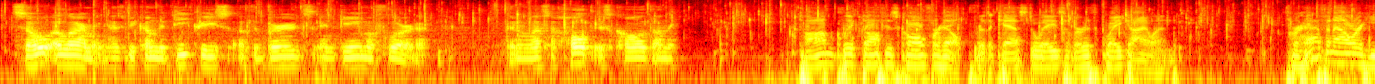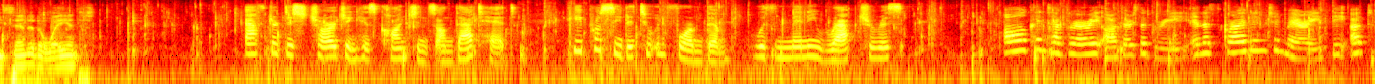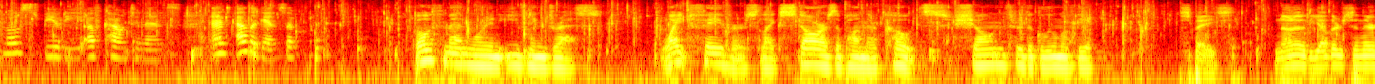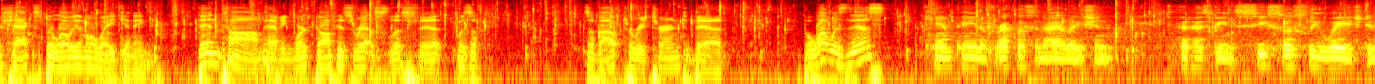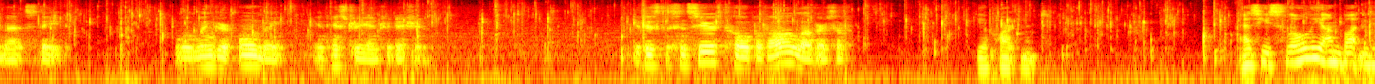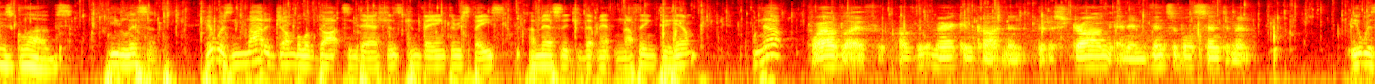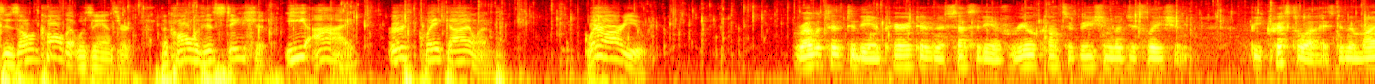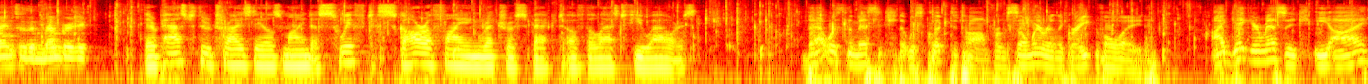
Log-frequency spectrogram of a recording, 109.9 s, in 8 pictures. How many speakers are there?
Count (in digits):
5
